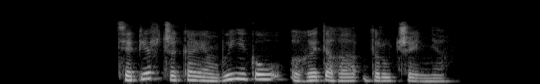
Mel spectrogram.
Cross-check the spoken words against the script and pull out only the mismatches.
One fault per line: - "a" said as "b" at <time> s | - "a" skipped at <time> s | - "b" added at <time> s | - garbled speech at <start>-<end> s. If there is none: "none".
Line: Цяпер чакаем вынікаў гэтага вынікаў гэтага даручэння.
- "вынікаў гэтага" skipped at 3.5 s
